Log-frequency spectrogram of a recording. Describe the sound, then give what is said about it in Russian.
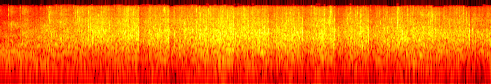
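An audience applauds steadily, a dense wash of many hands clapping at a fairly loud, even level that swells slightly midway and carries on for the full five seconds without talk. “Вот такие аплодисменты дорогого стоят.”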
